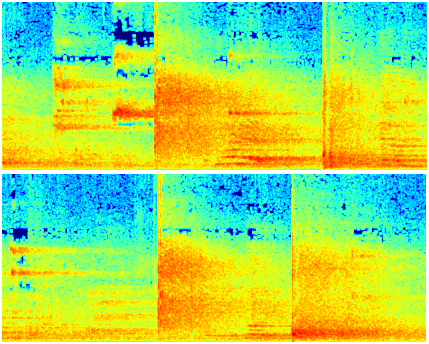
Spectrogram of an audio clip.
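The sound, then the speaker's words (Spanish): Cracks of a hard ball struck and caught with wicker baskets in a Basque pelota cesta punta match, a handful of sharp, loud impacts spread unevenly over background crowd voices and calls. “Tienen unas, como unas manoplas de canastas y le pegan a la pelota. Y bueno, escuchen, así suena la pelota vasca, cesta punta, en Radio Rueda.”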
